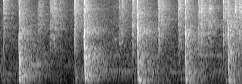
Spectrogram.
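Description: Moluccan cockatoo tapping on a granite countertop: sharp, hard taps, about two a second, in an even rhythm.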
